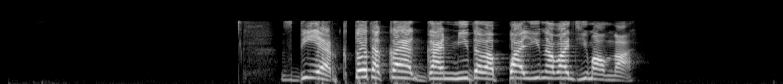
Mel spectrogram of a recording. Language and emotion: Russian, angry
